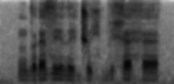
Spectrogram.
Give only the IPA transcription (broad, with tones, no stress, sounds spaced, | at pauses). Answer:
ŋ ɡ ɵ˨ ɾ ɛ˦ z i˨ ð i˨ d͡ʒ ɵ˨ ç b i˦ x ɛ˦ h ɛ˨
